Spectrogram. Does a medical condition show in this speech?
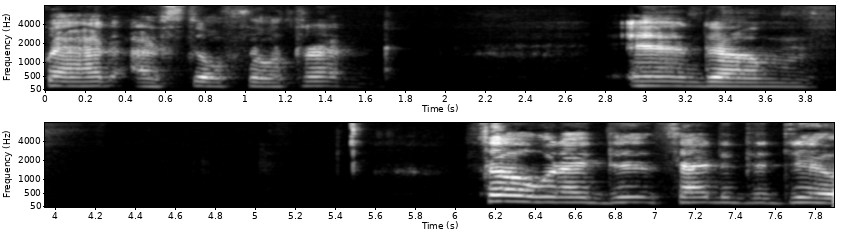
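Yes: mobius syndrome.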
